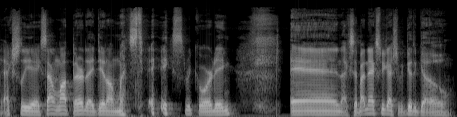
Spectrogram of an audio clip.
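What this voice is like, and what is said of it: Raspy voice. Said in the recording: “my raspy voice, you know, being a bit under weather, though I'm on the mend”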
